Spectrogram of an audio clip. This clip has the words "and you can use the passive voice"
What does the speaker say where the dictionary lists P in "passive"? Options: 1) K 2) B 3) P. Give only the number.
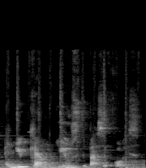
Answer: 2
